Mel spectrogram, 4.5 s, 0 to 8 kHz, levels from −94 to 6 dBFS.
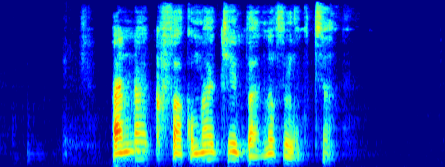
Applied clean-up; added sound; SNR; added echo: neural mask model DeepFilterNet 3.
